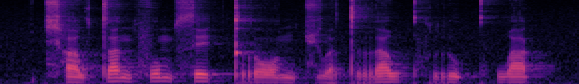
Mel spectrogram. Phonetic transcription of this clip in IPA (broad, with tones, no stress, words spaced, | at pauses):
t͡ɕʰa˧wta˥˩nfo˥˩mseː˥˩k̚ trɔː˧nt͡ɕu˨˩a̯ tra˥˩wkʰru˥˩ʔkʰwa˥˩k̚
